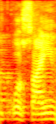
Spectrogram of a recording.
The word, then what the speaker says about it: cos: ऐसे ही पूरा नाम कोसाइन होता है, कोसाइन। तो कोसाइन एक्स में ये स्पेलिंग होती है, तो हम इसको बोलते हैं कोस एक्स है, ठीक है।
